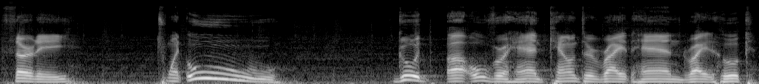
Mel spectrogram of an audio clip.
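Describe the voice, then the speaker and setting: A man's voice: medium pitch, expressive, very slow, darkish tone, soft background music. A young man from the Philippines giving loose live commentary on a boxing fight, full of fillers, chatting with viewers as he goes. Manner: casual, hesitant, many fillers, answers chat. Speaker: boxing commentator and channel host.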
